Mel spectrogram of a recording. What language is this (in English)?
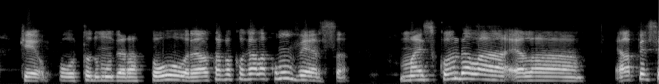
Portuguese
